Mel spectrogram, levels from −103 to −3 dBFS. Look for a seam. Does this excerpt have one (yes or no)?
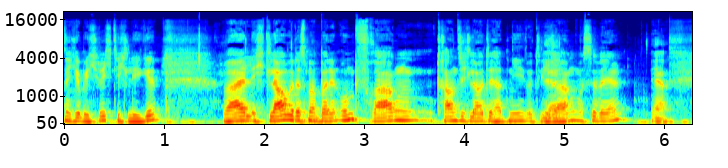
yes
